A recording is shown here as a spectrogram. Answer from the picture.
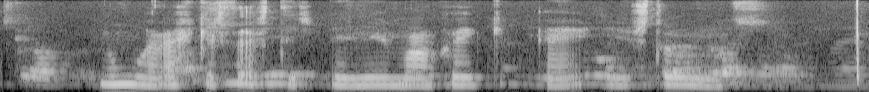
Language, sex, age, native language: Icelandic, male, 11, Icelandic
